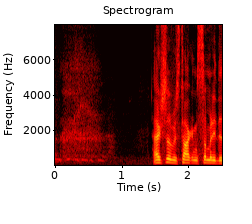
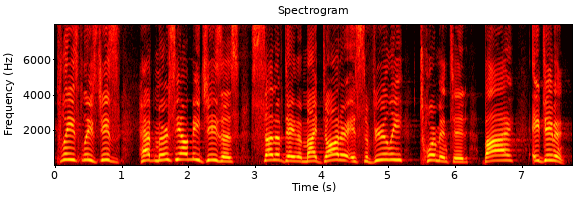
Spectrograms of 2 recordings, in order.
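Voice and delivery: high, loud desperate plea; imitated crying out; 8 semitones higher, 5 dB louder than usual. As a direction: cry out like a pleading mother. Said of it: "she kept crying out and screaming and yelling".

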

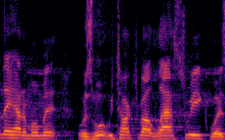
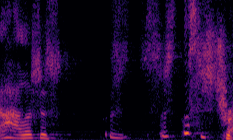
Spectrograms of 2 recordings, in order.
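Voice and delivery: much softer, near-breathless urging; gentle coaxing; 2 semitones higher, 10 dB quieter than usual. Retold or imitated. Jesus quietly coaxes tired Peter to try, much softer. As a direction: coax them quietly to try once more.

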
